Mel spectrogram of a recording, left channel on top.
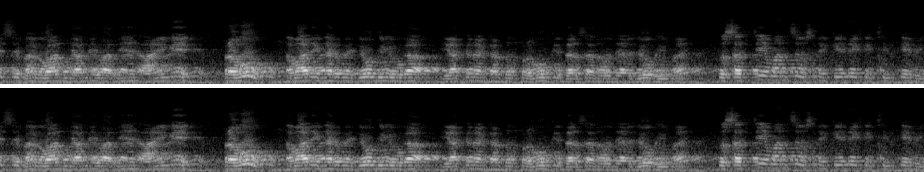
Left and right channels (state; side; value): identical; both; correlation 1.00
